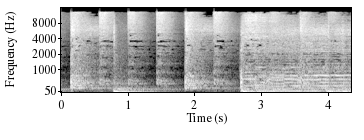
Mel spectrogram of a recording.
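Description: Opening of a heavy metal song: drum and cymbal crashes hit about every half second, each ringing out. Near the end the full band comes in and plays on steadily.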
